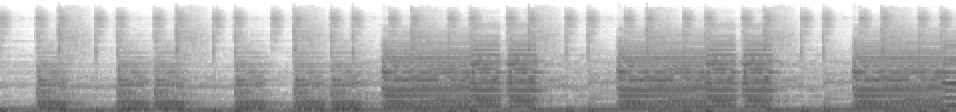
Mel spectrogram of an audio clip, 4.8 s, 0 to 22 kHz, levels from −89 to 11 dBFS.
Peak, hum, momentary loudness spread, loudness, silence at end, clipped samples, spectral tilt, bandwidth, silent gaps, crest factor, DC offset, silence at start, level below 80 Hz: -10 dBFS; none; 4 LU; -26 LUFS; 0 s; under 0.1%; -6 dB/octave; 17.5 kHz; none; 14 dB; under 0.1%; 0 s; -34 dBFS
